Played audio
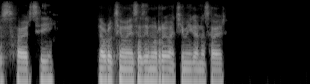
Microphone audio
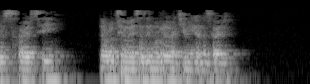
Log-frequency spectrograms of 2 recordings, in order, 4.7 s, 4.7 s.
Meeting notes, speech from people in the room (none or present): none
